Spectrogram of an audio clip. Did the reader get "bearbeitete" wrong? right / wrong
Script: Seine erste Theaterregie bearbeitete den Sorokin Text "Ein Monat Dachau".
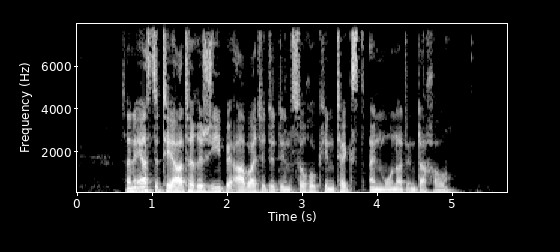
right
